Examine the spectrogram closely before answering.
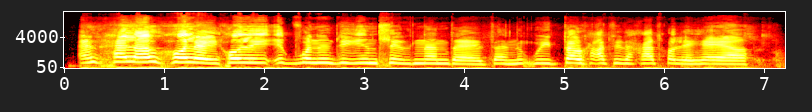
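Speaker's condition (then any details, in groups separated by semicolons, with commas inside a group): Cerebral palsy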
